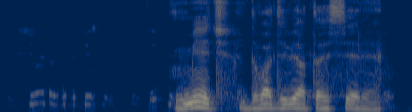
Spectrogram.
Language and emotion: Russian, neutral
